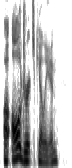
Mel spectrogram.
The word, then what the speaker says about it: Aldrich Killian: Pepper, in one draft, slept with Alden Killian. Sorry, I've been getting his name wrong. Aldrich Killian.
